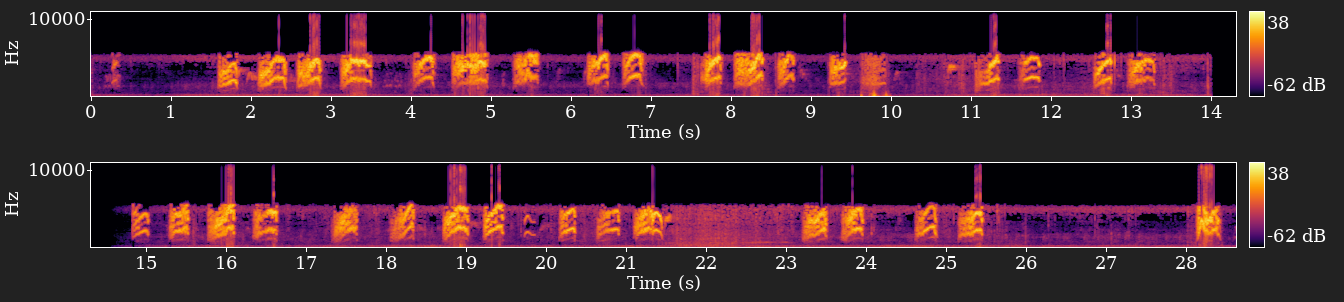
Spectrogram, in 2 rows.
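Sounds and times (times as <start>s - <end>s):
red-whiskered bulbul distress call: 1.5s - 7.0s, 7.6s - 11.9s, 12.5s - 13.4s, 14.8s - 24.0s, 24.6s - 25.5s, 28.1s - 28.6s.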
